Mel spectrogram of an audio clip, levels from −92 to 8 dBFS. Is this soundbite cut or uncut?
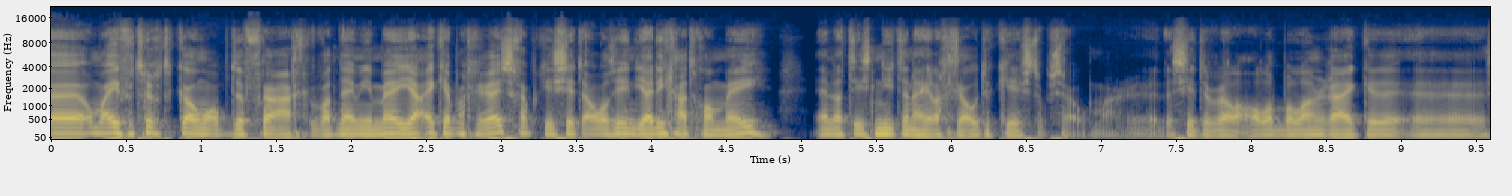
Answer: cut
